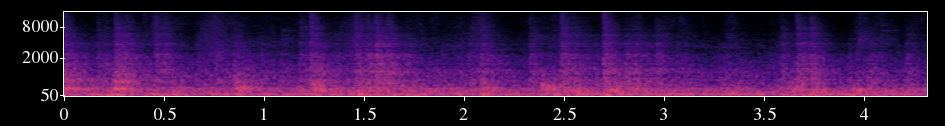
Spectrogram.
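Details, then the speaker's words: 15-year-old Kenmore 600 series dryer after moisture sensor replacement, set to 70 degrees, empty: even low rumble of the drum turning with soft irregular thumps about once a second; running normally. "There's nothing in there right now, so it's just the drum turning around."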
